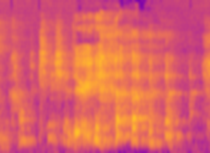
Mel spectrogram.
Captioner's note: laughter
